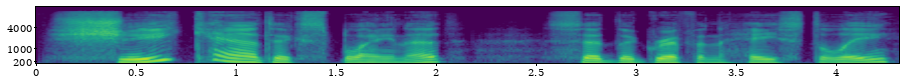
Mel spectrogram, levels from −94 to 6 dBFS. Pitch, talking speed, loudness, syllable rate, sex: 145 Hz, 110 wpm, -18 LUFS, 3.2 syllables/s, male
